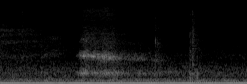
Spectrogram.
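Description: A person taking one audible breath, a short noisy rush about a second in, to decompress. A steady low hum runs underneath.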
